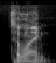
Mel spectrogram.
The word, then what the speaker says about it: Tulane: so now I'm like Tulane Tulane telling yeah how do you what is the proper way to say it uh to Lane to Lane you know what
